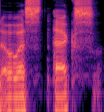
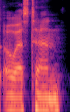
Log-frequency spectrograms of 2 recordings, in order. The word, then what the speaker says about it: OS X: about to happen macad OS X and it was they told everybody no it's pronounced OS 10 and everybody just said OSX all the time and then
